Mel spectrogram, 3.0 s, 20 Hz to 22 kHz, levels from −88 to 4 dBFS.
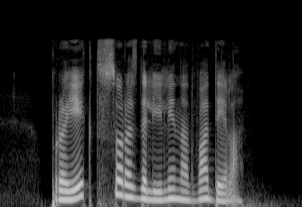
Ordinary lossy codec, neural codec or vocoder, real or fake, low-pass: none; none; real; 9.9 kHz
